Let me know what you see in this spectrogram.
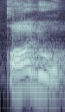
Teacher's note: قالوا، قاف یہ حروف مستعلیہ میں سے ہے، اسے پر پڑھیں گے، اور الف سے پہلے قاف کے اوپر زبر ہے تو الف مدہ ہوا، اسے ایک الف کے برابر کھینچ کر پڑھیں گے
